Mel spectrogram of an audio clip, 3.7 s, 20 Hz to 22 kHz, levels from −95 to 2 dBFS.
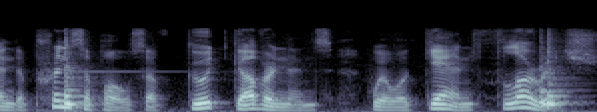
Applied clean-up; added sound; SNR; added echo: none; Sink (filling or washing); 5 dB; none.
